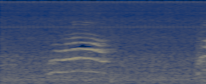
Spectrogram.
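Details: Domestic cat giving a single clear meow indoors, rising then falling in a smooth arched tone lasting about half a second, with faint room hiss and a second call just starting at the end.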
